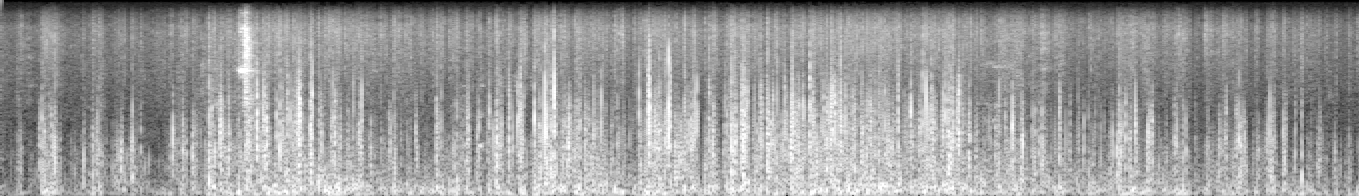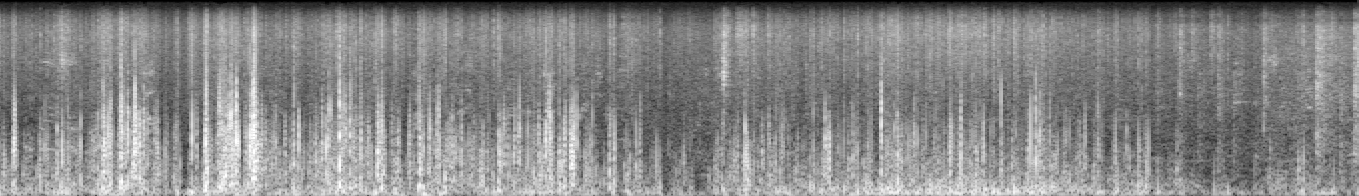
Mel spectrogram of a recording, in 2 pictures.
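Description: A train rumbles and rattles steadily along the tracks.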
